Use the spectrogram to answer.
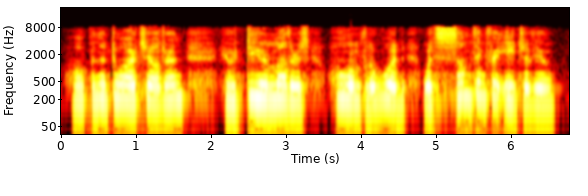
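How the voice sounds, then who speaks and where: A put-on character voice with fairly high pitch at a fairly slow pace. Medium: read story. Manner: sly, wheedling.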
